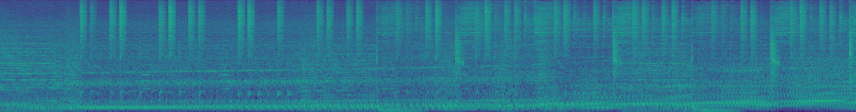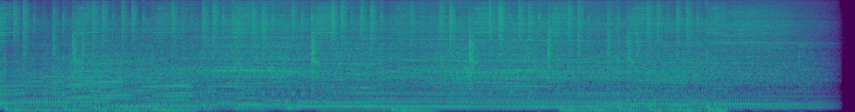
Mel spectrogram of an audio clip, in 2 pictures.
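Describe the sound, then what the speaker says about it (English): A tuned Mustang with an upgraded intake runs a dyno pull, its engine roaring loud and close as the revs climb and sweep upward in one sustained, rising howl, with no voices. "then we can trap this thing back down on the dyno, do another pull, and see what kind of gains we made"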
